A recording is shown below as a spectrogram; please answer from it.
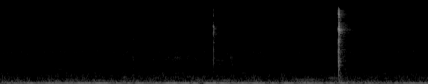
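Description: Small folding knife with a G10 handle being folded closed by hand: faint handling ticks, a light click about two seconds in, then one sharp, loud click about three and a half seconds in as the blade snaps shut.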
